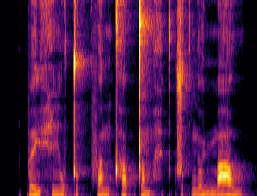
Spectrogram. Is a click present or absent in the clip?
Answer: absent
